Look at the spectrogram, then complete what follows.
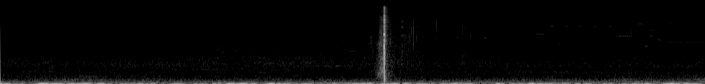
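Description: Golf club striking a golf ball on a full swing: one sharp crack about four seconds in, over a steady low rumble.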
